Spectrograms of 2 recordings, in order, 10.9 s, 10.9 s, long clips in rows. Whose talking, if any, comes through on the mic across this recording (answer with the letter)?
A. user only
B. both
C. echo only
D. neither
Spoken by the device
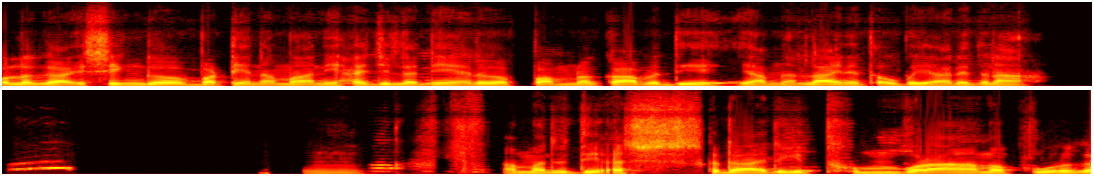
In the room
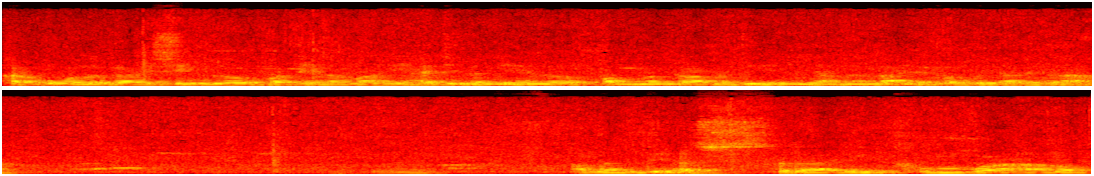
B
